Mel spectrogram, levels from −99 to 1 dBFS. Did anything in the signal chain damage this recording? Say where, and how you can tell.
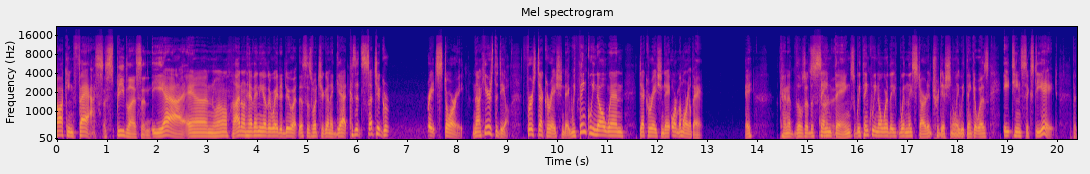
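Yes. At 6.57 to 7.43 s, right after "because it's such a", the speech stops and the last sound is drawn out as a fading buzz or hiss for about 0.84 s. At 12.80 to 13.78 s the same thing happens for 0.96 s, and the extension decays into silence for the final 0.75 s. Afterwards the speech resumes exactly where it left off, with nothing lost. This is a call audio freeze at the network and jitter-buffer stage, likely caused by delayed packets emptying the buffer while the receiver padded the gap.

From 12.09 to 12.80 s the speech rushes at roughly 180% of normal speed with its pitch unchanged, dropping about half a second of material. From 16.38 to 17.47 s, after "think we", there is a milder hurry at about 109%, removing roughly a tenth of a second. This is jitter buffer speed-up: with too much audio queued, the receiver repeatedly cut out pitch-period-sized slices to shrink the delay. 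The first burst follows the earlier freeze and leads straight into the second one.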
